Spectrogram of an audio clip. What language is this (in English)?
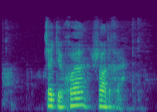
Kurdish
